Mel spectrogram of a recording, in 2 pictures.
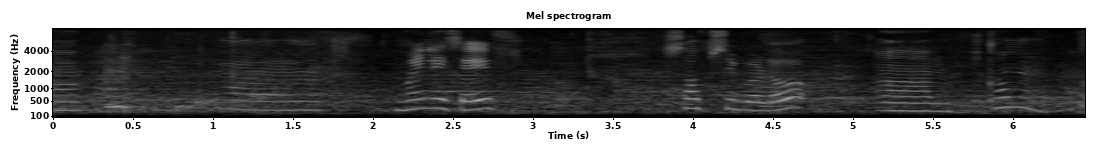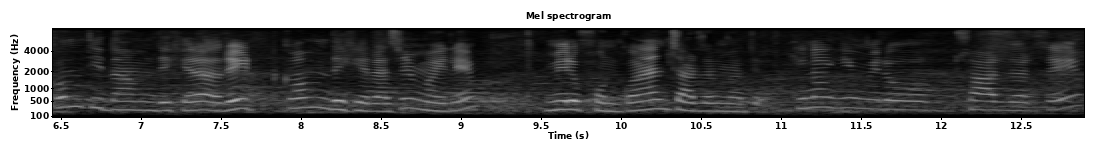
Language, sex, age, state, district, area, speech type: Nepali, female, 18-30, West Bengal, Alipurduar, urban, spontaneous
